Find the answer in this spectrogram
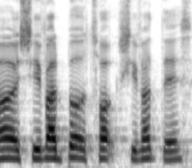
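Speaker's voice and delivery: usual speaking voice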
